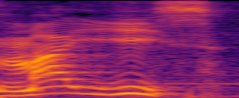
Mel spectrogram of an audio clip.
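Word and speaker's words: maïs: إذن نقرأ أولا ما إيس مايس، ثم الكلمة الثالثة أم بي gu ambigu.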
